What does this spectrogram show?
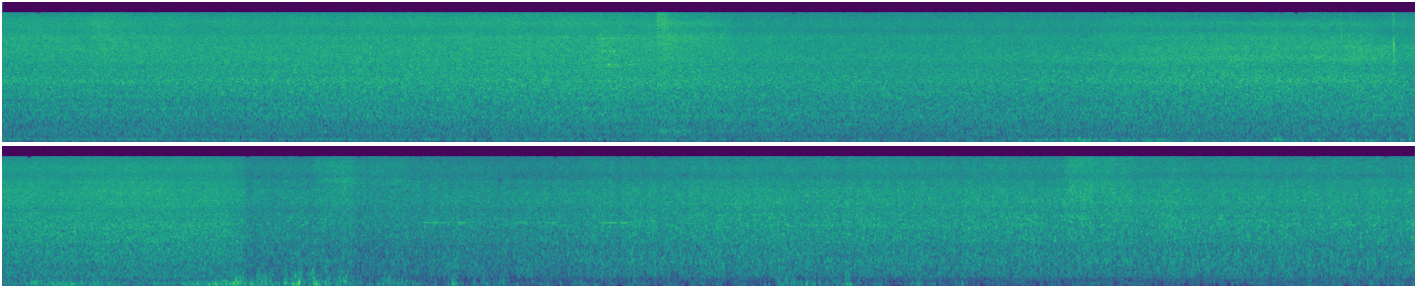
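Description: Heavy rain falling steadily, a dense, even hiss. About two-thirds of the way through there is a brief burst of low rumbling.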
